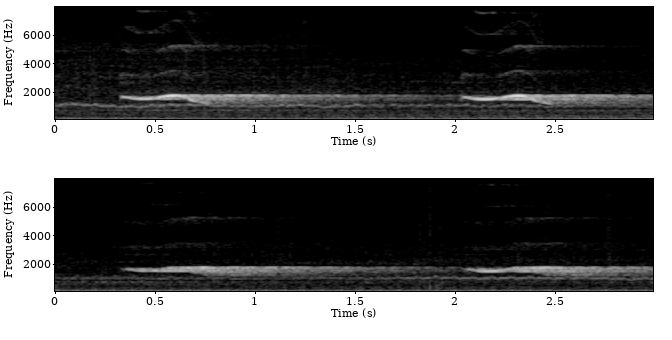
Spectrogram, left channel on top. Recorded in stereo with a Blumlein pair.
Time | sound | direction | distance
0.3 | a bird | 40° left | 0.7 m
